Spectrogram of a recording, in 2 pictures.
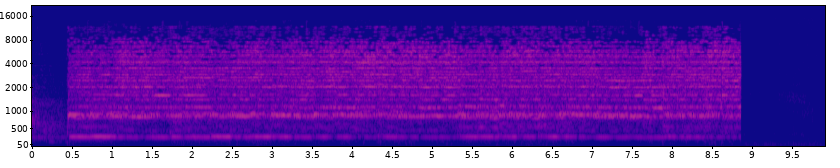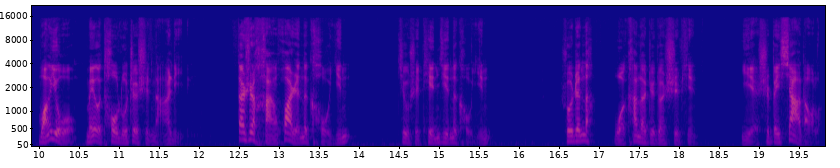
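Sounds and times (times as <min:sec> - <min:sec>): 
gong being banged at residents' doors: 0:00.5 - 0:08.9
speech: 0:10.0 - 0:11.9, 0:12.5 - 0:15.8, 0:16.6 - 0:19.8.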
